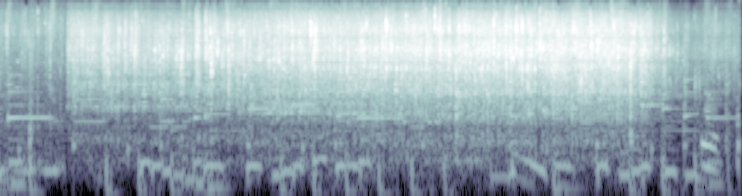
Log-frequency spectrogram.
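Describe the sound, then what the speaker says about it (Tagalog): Pork belly bacon sizzling loudly on a grill for samgyeopsal, a dense steady crackling hiss that runs nearly the whole time, close and continuous with a low background hum. "Oh, kumusta ang pag-iihaw?"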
